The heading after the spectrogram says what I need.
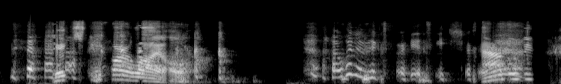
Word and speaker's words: Carlisle: Carlisle, like the town in Pennsylvania. The man's name, Carl, and Isle, like an island.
